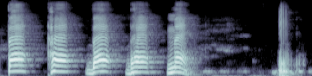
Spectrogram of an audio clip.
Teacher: इनका जब उच्चारण करेंगे ना हम, तो हमारे जो होठ है ना वो आपस में मिलेंगे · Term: प वर्ग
